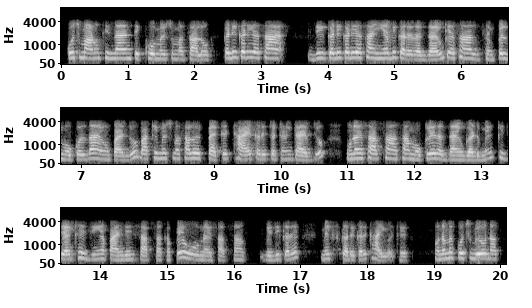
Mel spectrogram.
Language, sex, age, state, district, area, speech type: Sindhi, female, 45-60, Uttar Pradesh, Lucknow, urban, conversation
